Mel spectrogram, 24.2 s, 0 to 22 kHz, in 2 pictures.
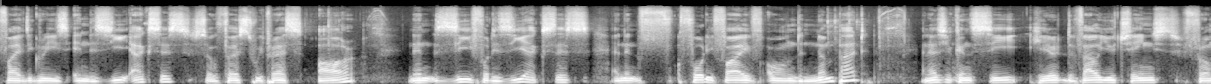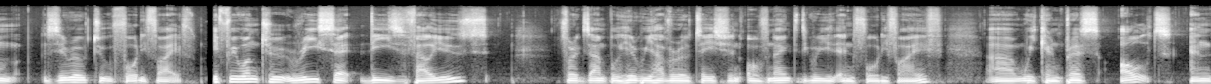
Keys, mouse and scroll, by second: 3.1 r.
